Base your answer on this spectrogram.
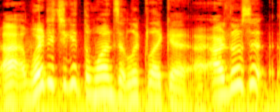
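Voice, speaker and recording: A man speaks at a very fast pace in a playful tone. Noticeable background noise is audible. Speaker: podcast host. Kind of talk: casual comedic chat, riffing on a movie-riffing show. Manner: playful, joking, banter.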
